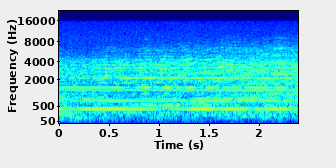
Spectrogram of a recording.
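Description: Symphony orchestra holding a long, steady chord, strongest in the middle register.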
